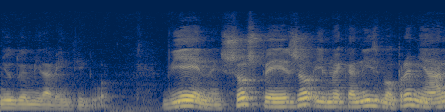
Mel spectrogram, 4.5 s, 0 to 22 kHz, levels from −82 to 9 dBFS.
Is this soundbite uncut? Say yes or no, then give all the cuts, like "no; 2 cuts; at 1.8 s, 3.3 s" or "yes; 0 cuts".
no; 1 cut; at 1.5 s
